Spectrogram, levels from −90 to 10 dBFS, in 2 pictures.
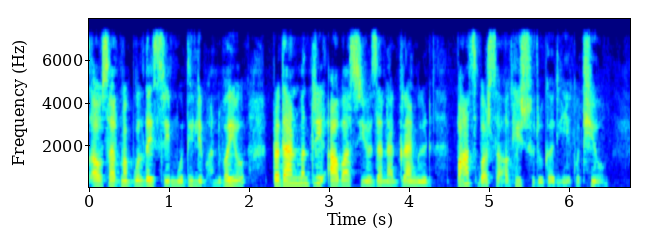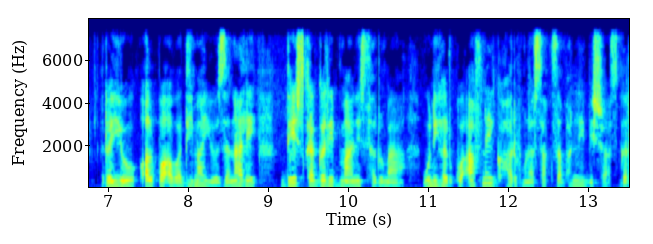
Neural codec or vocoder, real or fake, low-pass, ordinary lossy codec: vocoder, 22.05 kHz, 80 mel bands, WaveNeXt; fake; 7.2 kHz; none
